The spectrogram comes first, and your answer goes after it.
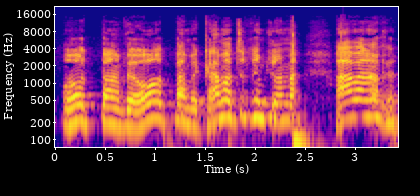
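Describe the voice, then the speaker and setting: An older man giving an animated sermon, acting out other people's words in raised voices. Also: high voice, gravelly, slight background noise.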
